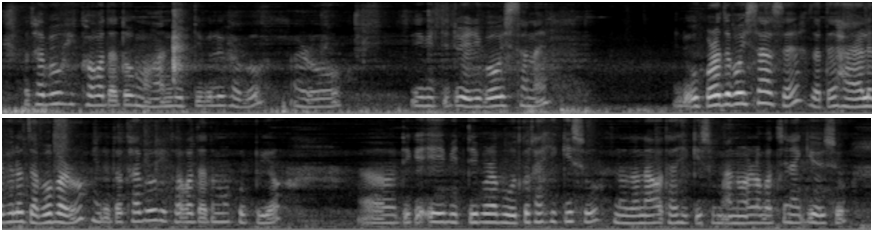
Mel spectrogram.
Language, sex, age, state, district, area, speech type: Assamese, female, 18-30, Assam, Darrang, rural, spontaneous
